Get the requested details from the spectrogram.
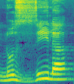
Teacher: زا میں حروف مستعلیہ تو نہیں ہے لیکن یہ صفیریہ ہے اس لیے سیٹی کی آواز پیدا ہوگی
